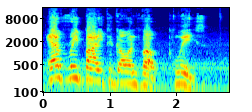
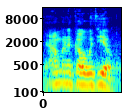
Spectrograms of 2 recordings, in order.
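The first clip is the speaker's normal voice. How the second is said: usual speaking voice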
